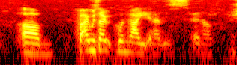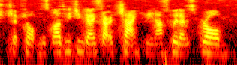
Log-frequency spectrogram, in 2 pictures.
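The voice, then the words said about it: Softened Scottish accent. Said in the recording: “My accent is sort of lessened because I moved to Edinburgh, and the Edinburgh Scottish accent's a lot more refined than where I'm from ... I'm not as Scottish as you”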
